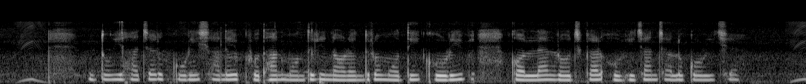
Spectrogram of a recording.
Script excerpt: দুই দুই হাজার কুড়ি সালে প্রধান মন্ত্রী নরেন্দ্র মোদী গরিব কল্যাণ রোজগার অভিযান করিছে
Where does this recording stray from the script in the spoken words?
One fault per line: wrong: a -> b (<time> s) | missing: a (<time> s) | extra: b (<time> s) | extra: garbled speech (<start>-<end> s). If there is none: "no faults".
missing: দুই (1.2 s)
extra: চালু (6.6 s)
